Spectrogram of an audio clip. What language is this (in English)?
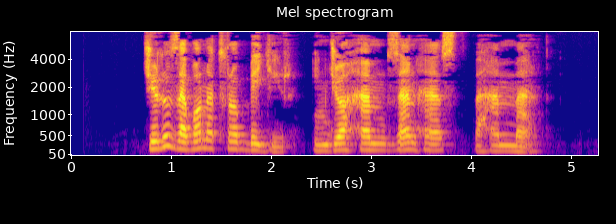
Persian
